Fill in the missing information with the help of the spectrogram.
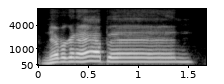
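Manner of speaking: high, slow put-on dismissive voice; a goofy voice scoffing at the idea; mock voice. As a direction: drag it out in a silly character voice. Answering chat in a put-on voice.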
